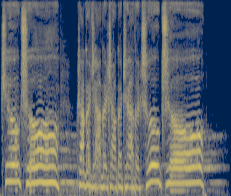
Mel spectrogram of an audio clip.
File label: Undead Female Choo Choo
